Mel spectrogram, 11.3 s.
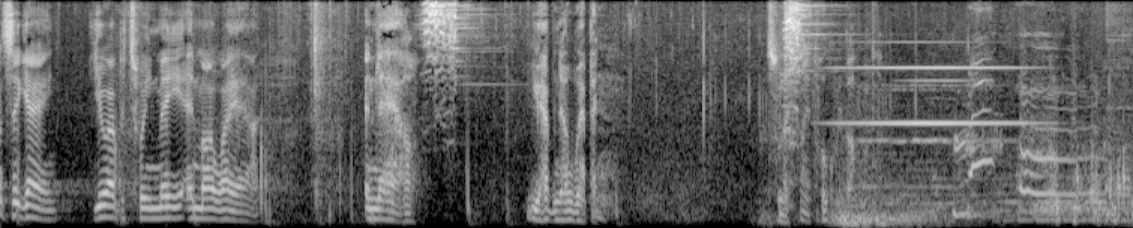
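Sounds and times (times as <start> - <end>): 
speech: 0.0 - 2.9, 3.6 - 4.5, 5.3 - 6.3, 7.7 - 9.0
person imitating a donkey braying: 9.6 - 11.1.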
